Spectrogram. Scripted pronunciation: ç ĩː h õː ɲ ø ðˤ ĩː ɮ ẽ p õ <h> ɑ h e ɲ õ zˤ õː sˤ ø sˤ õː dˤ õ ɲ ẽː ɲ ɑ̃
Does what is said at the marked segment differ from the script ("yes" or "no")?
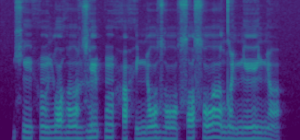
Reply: no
